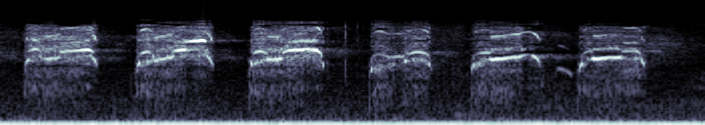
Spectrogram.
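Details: Nesting osprey at Salt Point, Finger Lakes, US, in July, giving six loud, harsh, high squawks about every half second, each slightly wavering in pitch, against a faint low background rumble.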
